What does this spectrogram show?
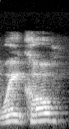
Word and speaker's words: Waco: second because you mentioned that you were in Waco. Am I pronouncing that correctly?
